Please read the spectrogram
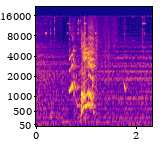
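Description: A small dog giving short, high cries that sweep up and down in pitch, a cluster about half a second in and one short one near the end, over soft background music.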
